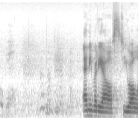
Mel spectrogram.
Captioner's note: audience laughing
